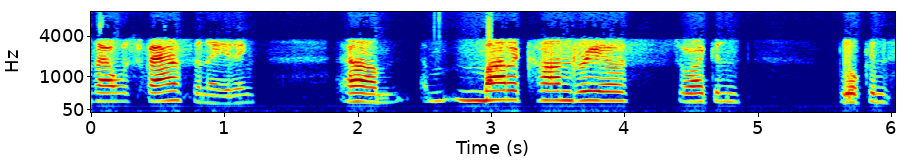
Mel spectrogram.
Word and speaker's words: mitochondria: So mitochondria, if would be uh, how you would pronounce it, but the H, oh. like it often is, is silent.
